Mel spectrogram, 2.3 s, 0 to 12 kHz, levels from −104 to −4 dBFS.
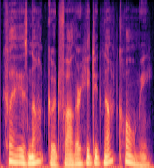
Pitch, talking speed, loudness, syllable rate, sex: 110 Hz, 235 wpm, -17 LUFS, 4.9 syllables/s, male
